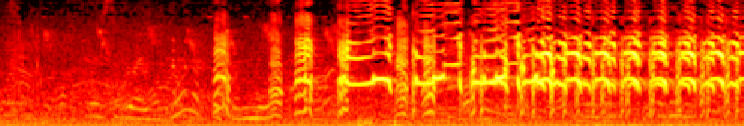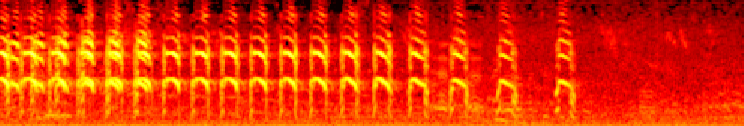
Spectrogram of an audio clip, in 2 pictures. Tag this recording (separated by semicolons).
nature; scream; sea; ocean; seaside; bird; shore; coast; beach; field-recording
